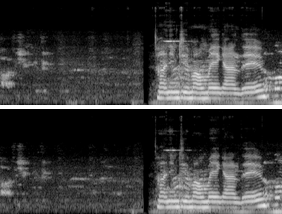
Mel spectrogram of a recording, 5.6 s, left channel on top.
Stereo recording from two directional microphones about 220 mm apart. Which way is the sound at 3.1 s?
Centre (ahead or behind).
